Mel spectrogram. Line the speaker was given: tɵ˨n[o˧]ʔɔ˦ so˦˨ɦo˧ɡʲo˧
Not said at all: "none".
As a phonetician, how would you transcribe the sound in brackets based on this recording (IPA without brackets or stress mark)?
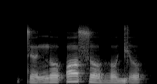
o˧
